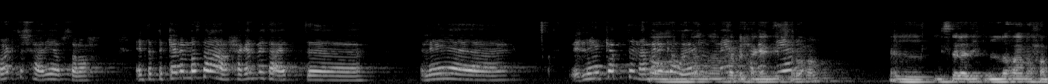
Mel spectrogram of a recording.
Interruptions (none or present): present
